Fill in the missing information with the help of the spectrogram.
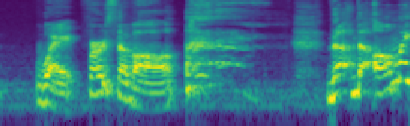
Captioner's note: laughs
